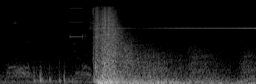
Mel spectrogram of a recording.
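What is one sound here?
A loud blast goes off nearby.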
